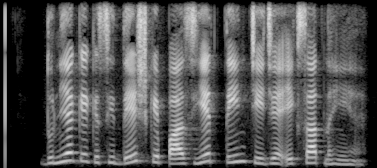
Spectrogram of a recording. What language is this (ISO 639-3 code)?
hin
